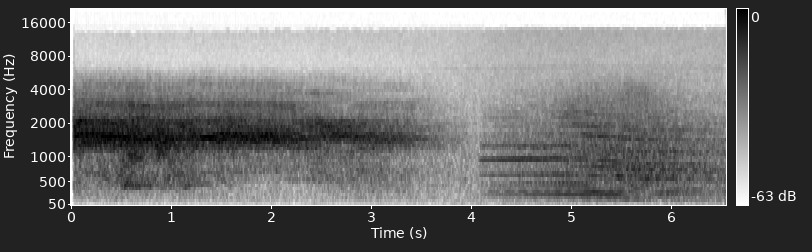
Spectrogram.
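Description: Film soundtrack effects. A hissing, whistling wash fades away over about four seconds. Then a sustained tone of several pitches sounds together for under two seconds, sliding slightly before it stops.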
